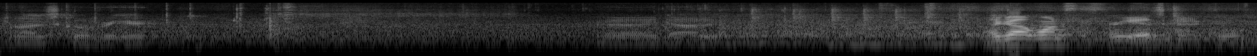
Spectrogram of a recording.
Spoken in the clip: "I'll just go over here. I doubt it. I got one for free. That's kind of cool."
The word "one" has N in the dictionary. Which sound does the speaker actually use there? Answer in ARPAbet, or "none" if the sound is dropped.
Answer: N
